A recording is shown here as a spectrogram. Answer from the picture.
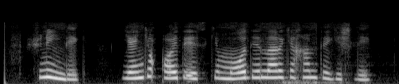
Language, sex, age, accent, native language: Uzbek, female, 18-24, Andijon, Uzbek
